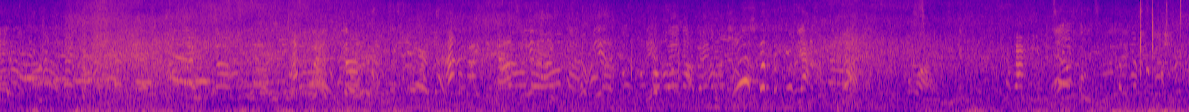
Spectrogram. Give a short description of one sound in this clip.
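Wind buffets the microphone.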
